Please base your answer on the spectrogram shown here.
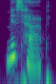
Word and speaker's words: mishap: me epitome number four mishap a mishap is an unfortunate accident although this word has SH we don't pronounce it like Shh we pronounce the s and the H in separate syllables sounds exactly like the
